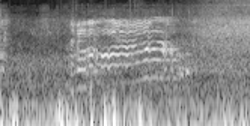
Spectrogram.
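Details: Fluffy female tabby cat with a trilling voice, meowing excitedly while asking for love and food; one wavering, tonal meow lasting about half a second over heavy low-pitched background rumble.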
